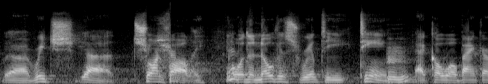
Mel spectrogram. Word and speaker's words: Novus: Novus is NOVUS, and it's pronounced Novus, not Novice. If you call me Novice, just call somebody else.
